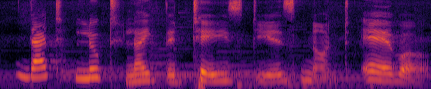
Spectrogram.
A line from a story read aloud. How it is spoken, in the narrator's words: groaned Pecan and Hickory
